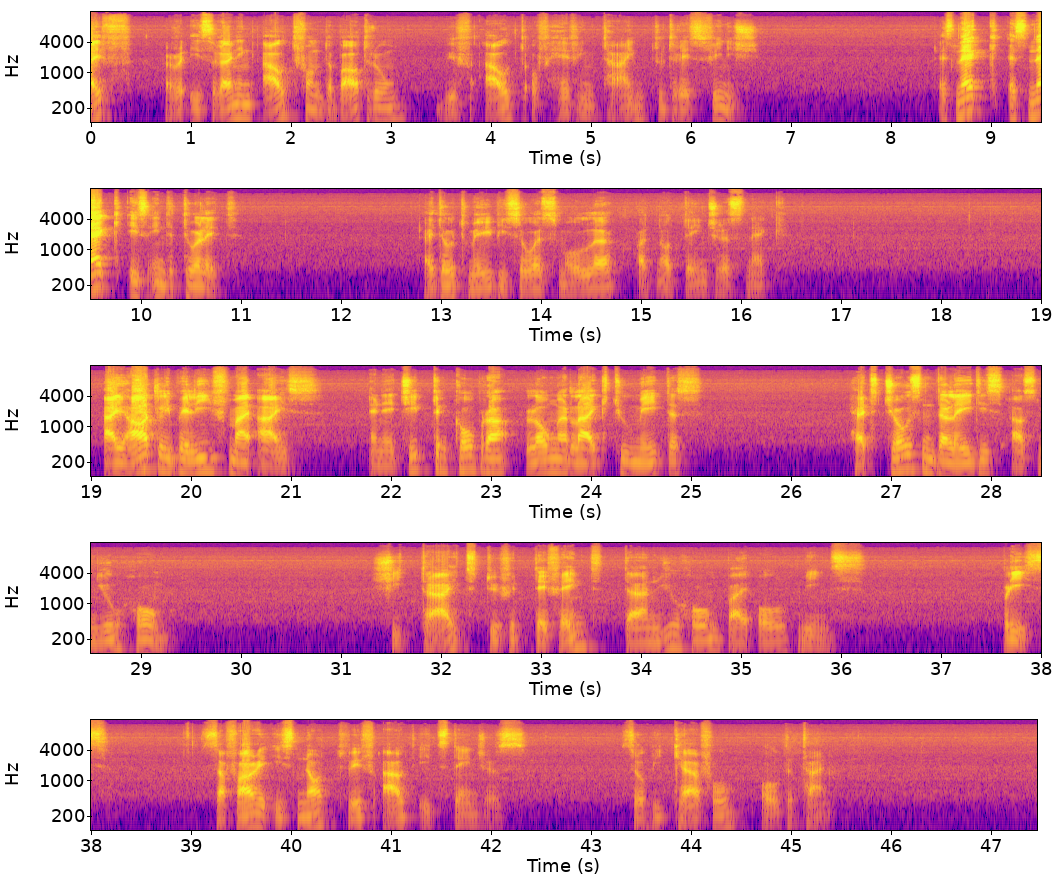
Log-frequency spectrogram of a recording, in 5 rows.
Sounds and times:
Speech: 0.0 - 6.8, 8.5 - 11.0, 12.8 - 16.5, 19.2 - 25.2, 26.6 - 29.4, 31.3 - 36.3, 37.6 - 38.2, 39.0 - 42.4, 43.3 - 45.5
Inside, small room: 0.0 - 47.4.

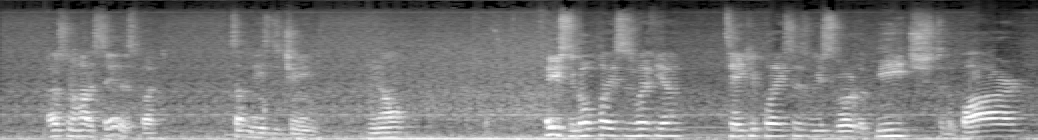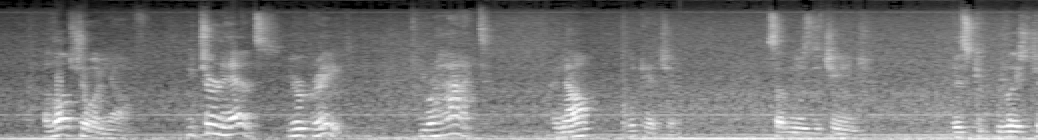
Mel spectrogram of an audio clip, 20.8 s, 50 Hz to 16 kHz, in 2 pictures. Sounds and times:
Speech: 0.5 - 1.6, 2.3 - 4.2, 5.4 - 10.2, 10.8 - 13.9, 14.5 - 15.3, 15.9 - 17.2, 18.0 - 19.1, 19.9 - 20.7.

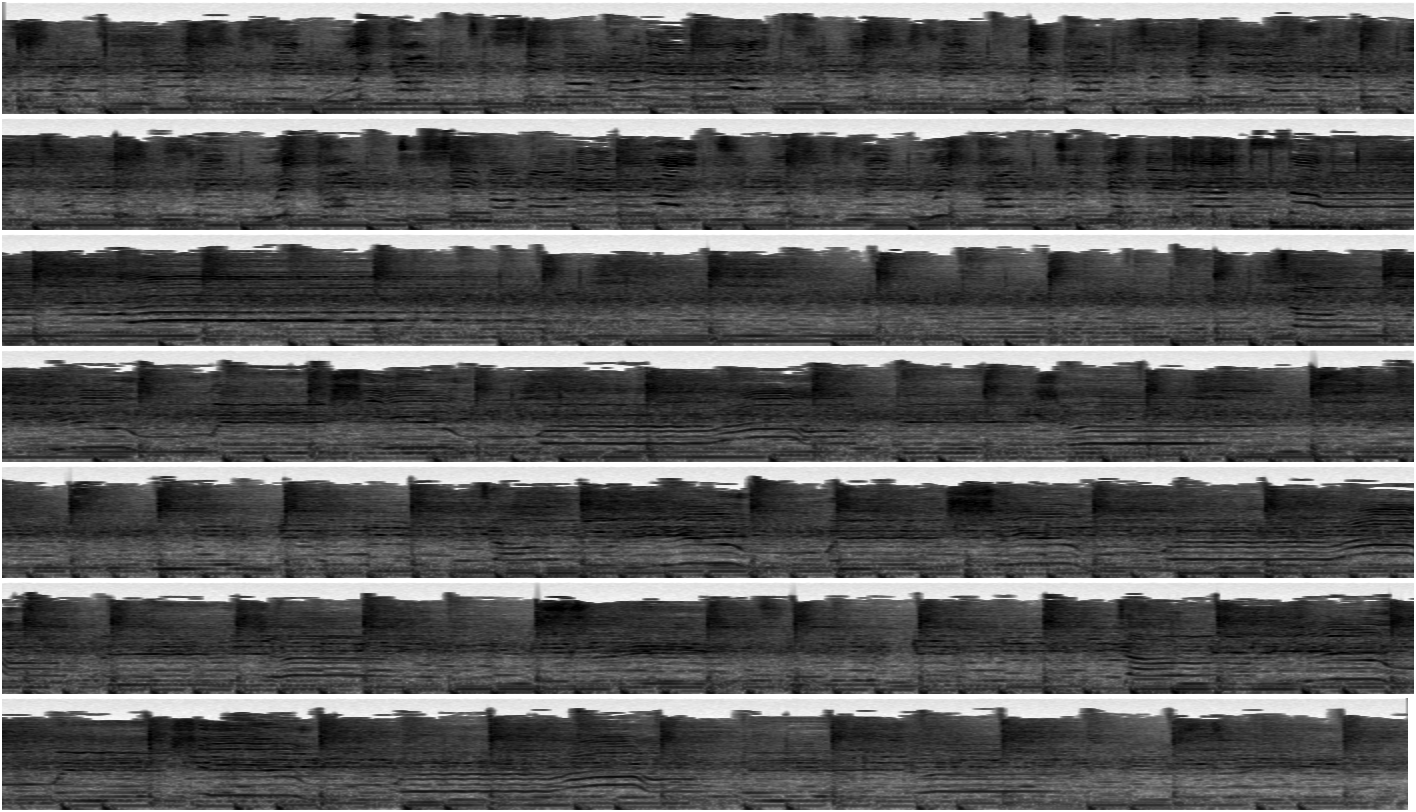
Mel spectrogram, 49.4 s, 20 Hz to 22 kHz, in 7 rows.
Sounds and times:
Psychedelic rock: 0.0 - 49.3.

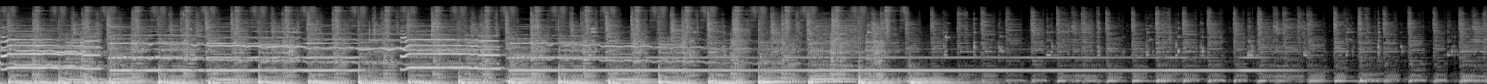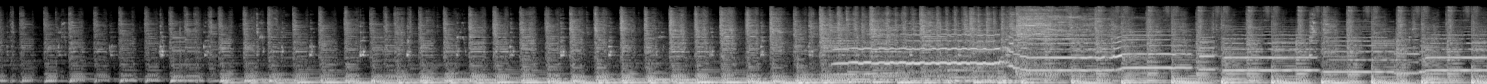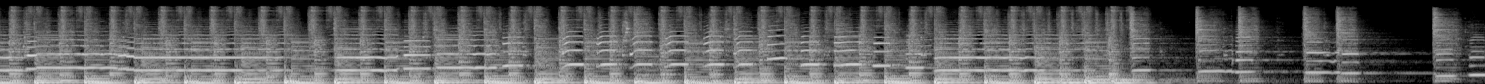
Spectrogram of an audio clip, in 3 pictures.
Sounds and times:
Swing music: 0.0 - 13.9, 17.0 - 44.5.

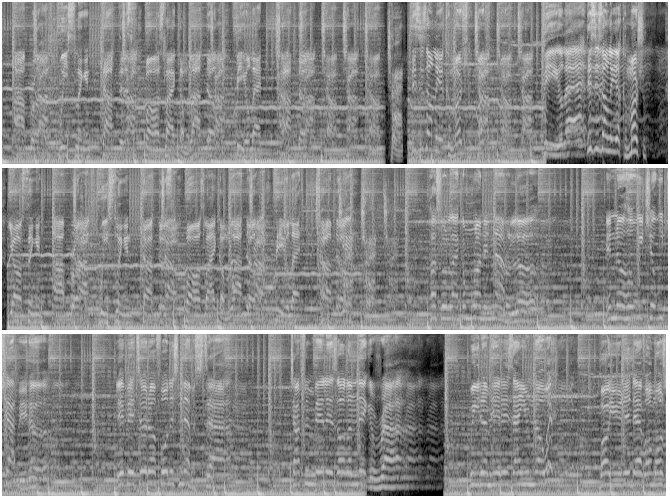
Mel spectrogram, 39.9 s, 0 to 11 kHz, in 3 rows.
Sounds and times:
Music: 0.0 - 11.8, 13.4 - 34.0, 35.5 - 39.9.

